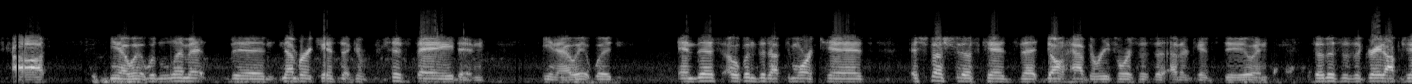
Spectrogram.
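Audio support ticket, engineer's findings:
Listened through the full recording; nothing stood out that would need a fix.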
